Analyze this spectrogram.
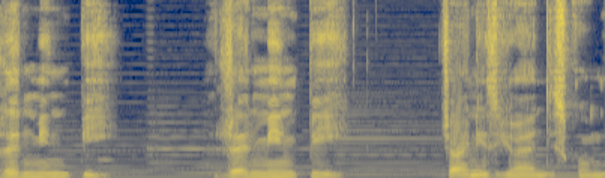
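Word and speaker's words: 人民币: रेनमिनपी, रेनमिनपी, Chinese yuan जिसको हम बोलते हैं।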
